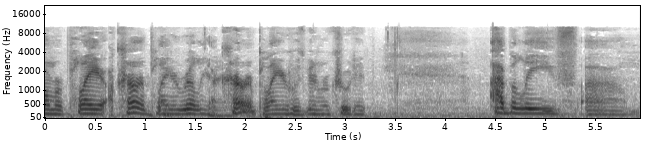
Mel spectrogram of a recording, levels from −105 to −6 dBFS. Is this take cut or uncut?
uncut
